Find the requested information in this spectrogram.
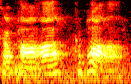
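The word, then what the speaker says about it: Kapaʻa: That's how you say it, Kapa'a.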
